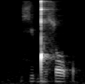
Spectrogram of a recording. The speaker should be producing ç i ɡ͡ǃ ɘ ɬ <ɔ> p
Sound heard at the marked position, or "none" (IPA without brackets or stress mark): ɔ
